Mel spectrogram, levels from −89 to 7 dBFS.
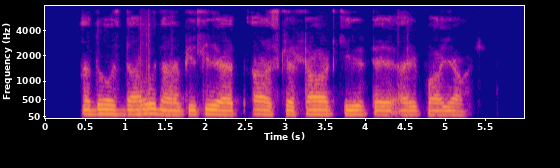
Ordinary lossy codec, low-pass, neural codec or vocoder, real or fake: MP3, 48 kbps; 7.2 kHz; codec, 16 kHz, 4 kbps, FreqCodec, smaller model; fake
